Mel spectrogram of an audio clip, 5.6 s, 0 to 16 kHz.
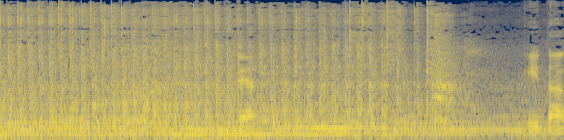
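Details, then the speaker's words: Yamaha Jupiter MX 135 engine before teardown: fast, uneven metallic clatter about four per second over the running engine; badly worn cam chain slapping. "Kara suara mesinnya udah parah terutama di area rantai keteng rantai keteng udah parah banget"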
